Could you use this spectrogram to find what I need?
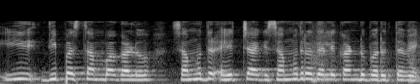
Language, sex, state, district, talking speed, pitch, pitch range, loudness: Kannada, female, Karnataka, Dakshina Kannada, 115 wpm, 225 Hz, 215-245 Hz, -14 LUFS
